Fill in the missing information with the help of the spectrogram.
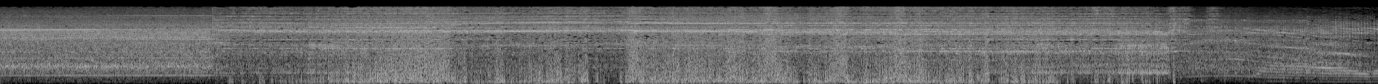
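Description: Evolution EVOSAW180HD 7¼-inch steel-cutting circular saw runs free for about two seconds, then cuts through a 2-inch steel pipe of about 1/8-inch wall with a loud, dense grinding noise for about ten seconds. Near the end the blade comes out of the cut and the motor whines down as the blade spins to a stop.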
